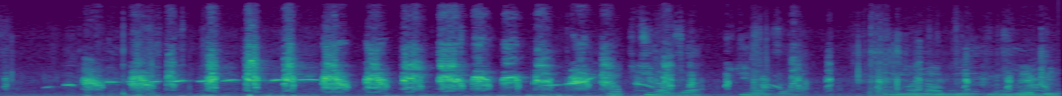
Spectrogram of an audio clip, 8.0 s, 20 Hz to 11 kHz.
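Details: Chukar partridge, four years old, hand-reared, recorded in Tajikistan in 2021: quick run of rasping chuck notes about three and a half per second for several seconds, then human voices taking over near the end.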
